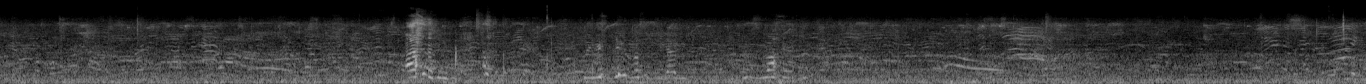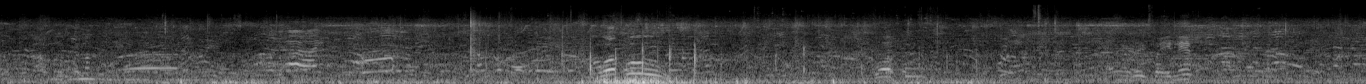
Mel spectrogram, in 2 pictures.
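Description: A crowd of people chatter outdoors in the distance.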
